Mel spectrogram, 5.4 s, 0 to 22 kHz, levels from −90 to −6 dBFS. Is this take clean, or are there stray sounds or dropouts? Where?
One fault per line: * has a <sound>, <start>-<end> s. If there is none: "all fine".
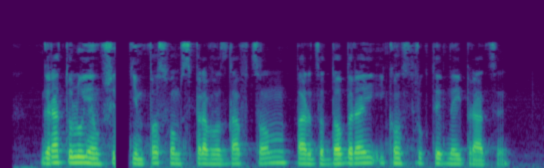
* has a dropout, 1.1-1.3 s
